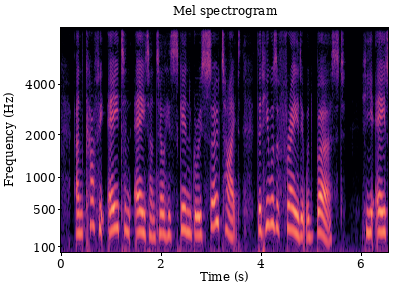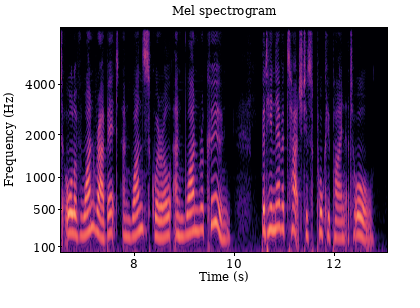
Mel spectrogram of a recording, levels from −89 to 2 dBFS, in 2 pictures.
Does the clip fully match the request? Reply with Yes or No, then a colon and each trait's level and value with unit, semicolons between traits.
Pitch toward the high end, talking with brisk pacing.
No: high, 225 Hz; average, 175 wpm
